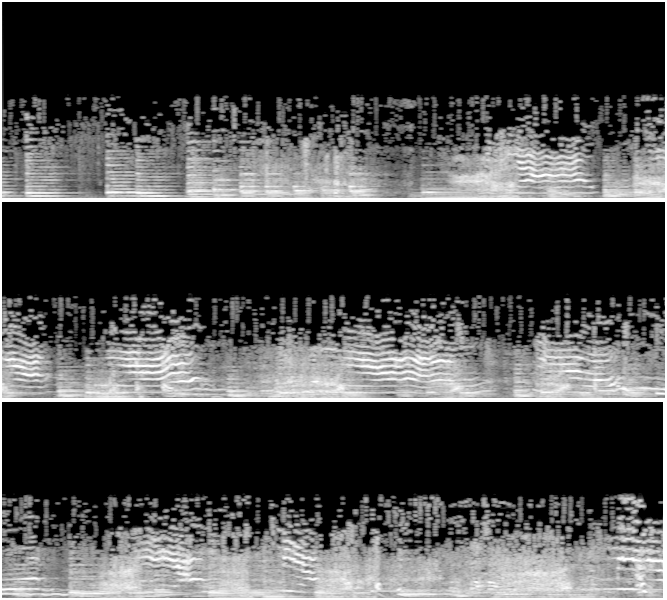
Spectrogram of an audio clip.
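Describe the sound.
Two people, a team in a game-show round, sing a song entirely in animal noises, one meowing like a cat and the other barking and howling like a dog, loud and continuous with a rhythmic, melodic rise and fall.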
